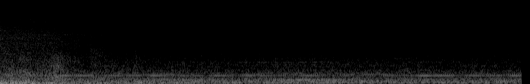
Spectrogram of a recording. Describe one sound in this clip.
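A triumphant game fanfare rings out and slowly fades.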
